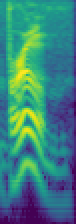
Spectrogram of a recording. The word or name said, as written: broom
